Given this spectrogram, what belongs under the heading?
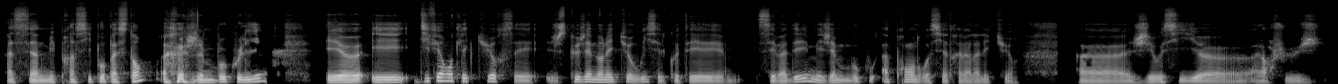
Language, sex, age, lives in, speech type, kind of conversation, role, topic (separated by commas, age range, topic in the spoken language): French, male, 40-44, France, conversation, podcast, guest, Qu’est-ce qui te plaît vraiment dans la lecture ?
